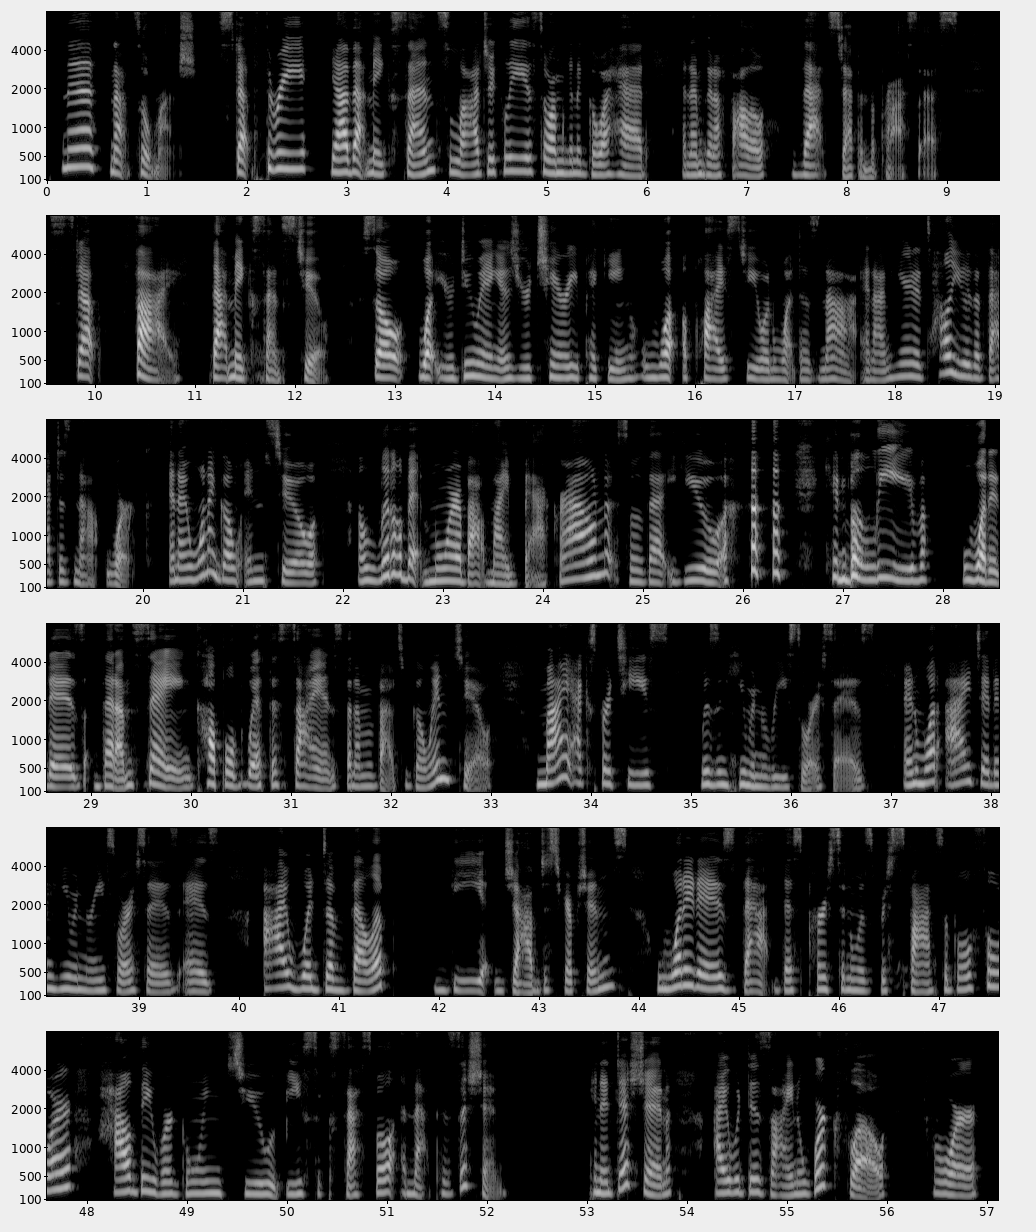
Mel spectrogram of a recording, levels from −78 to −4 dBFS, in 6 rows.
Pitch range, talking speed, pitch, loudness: 180-230 Hz, 145 wpm, 200 Hz, -31 LUFS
